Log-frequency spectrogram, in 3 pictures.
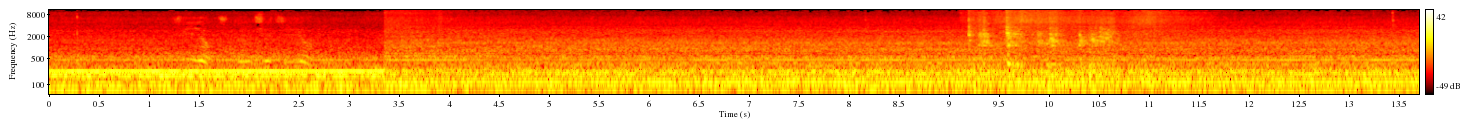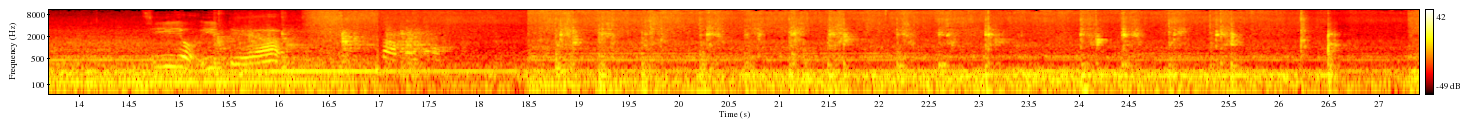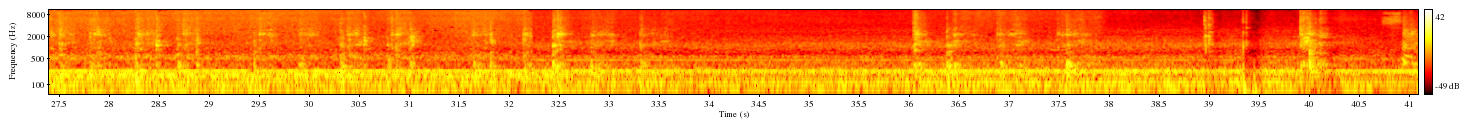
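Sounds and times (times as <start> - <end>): cabbage sizzling in a pan: 9.1 - 11.6, 16.2 - 38.2.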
